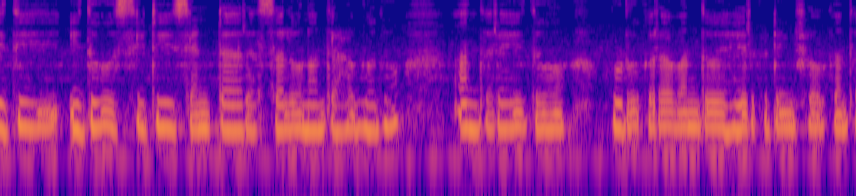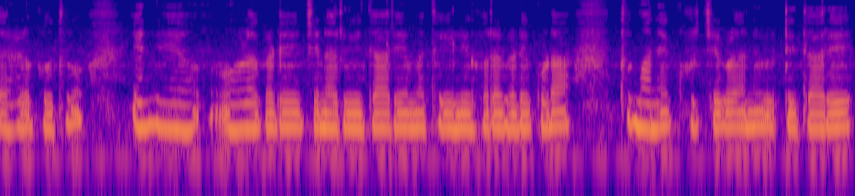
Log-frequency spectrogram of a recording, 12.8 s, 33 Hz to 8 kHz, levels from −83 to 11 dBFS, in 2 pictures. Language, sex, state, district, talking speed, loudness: Kannada, female, Karnataka, Bijapur, 105 wpm, -28 LUFS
